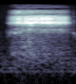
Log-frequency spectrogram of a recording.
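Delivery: long hissed shush. A narrator's reading. Ian hushing his friends, long shush. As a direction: hush them for the show.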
